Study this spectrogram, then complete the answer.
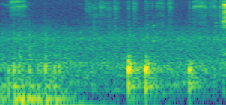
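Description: Pen writing on paper while a maths problem is worked out, a few short scratchy strokes with brief taps, close and fairly quiet, with no talk over them.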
